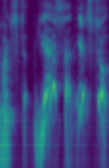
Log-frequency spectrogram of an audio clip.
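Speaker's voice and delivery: high, loud acted outburst; startled recognition. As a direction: burst out as it dawns on you. Acts realization while writing.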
